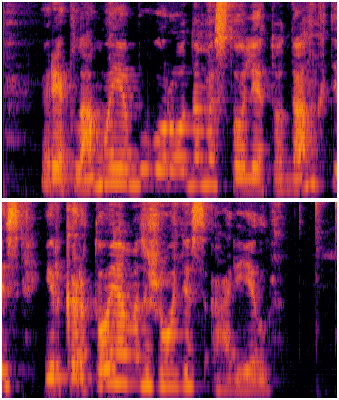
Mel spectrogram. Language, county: Lithuanian, Utena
